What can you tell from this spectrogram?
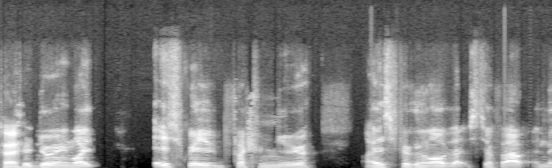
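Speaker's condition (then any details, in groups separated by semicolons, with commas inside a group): Cerebral palsy; mild speech impediment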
